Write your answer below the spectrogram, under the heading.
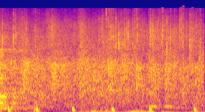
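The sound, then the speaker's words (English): Faint church audience applause for a staff member called on stage, a soft, even patter of many hands with regular low thumps underneath. “Clap it up for Pete.”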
